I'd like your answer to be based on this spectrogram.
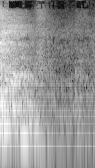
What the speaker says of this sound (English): So that cough was a sign that it is gonna be freaking spicy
